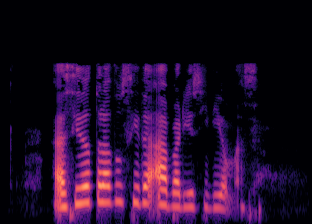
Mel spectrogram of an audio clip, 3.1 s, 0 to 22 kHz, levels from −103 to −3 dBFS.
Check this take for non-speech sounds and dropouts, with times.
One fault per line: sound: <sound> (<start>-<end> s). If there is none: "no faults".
no faults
